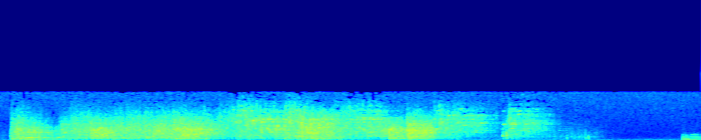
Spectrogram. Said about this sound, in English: You've knocked over my bowl of soup, and you've spilled it all over me and the bed, and you broke the bed to boot.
